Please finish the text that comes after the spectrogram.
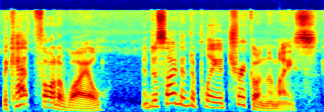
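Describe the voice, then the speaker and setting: A middle-aged man presenting and reading aloud in a musing, wry, expressive way, recorded outdoors on a lapel mic. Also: fairly high pitch, fairly quick, creaky, no echo. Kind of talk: reflective commentary and storybook reading. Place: outdoors in a grassy park.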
